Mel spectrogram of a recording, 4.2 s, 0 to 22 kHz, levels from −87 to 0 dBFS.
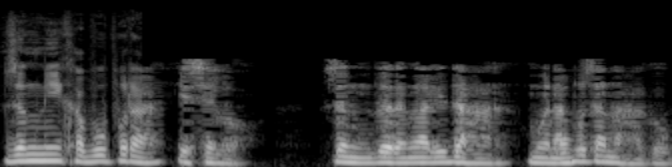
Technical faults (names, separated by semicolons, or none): adaptive stream at a lower bitrate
